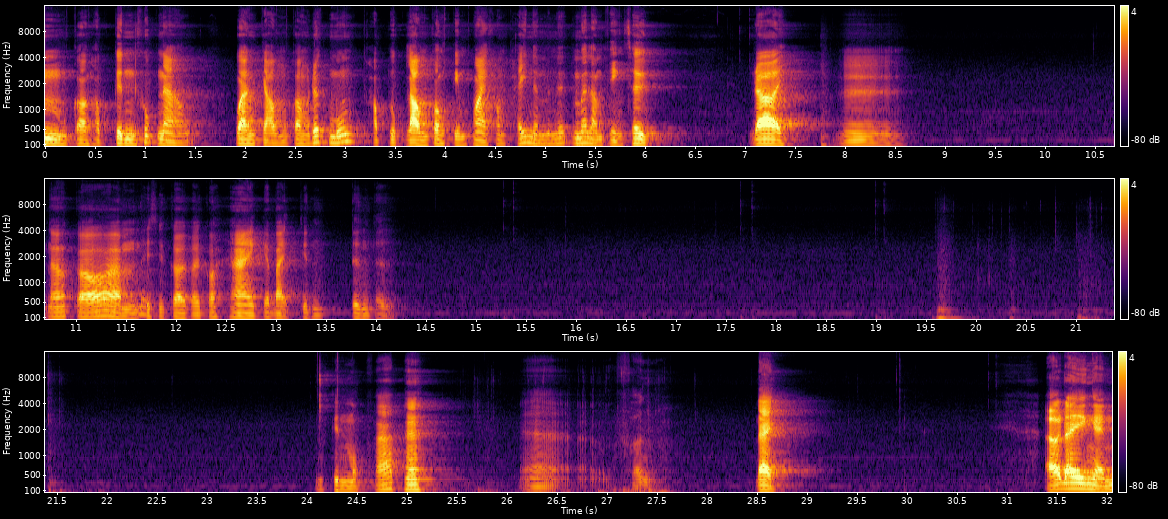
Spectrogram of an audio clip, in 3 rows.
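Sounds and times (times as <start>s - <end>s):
computer mouse clicks: 15.2s - 15.5s, 17.6s - 17.9s, 19.0s - 21.7s.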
